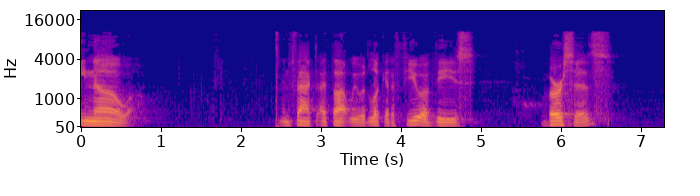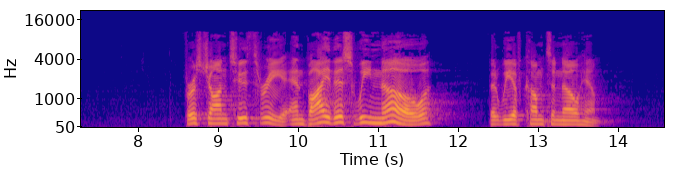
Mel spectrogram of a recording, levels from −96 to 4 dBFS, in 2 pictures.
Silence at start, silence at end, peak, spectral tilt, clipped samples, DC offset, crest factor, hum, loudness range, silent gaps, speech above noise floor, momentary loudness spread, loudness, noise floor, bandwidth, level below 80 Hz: 0 s; 0.8 s; -6 dBFS; -6 dB/octave; under 0.1%; under 0.1%; 22 dB; none; 12 LU; none; 53 dB; 16 LU; -26 LUFS; -78 dBFS; 10.5 kHz; -62 dBFS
